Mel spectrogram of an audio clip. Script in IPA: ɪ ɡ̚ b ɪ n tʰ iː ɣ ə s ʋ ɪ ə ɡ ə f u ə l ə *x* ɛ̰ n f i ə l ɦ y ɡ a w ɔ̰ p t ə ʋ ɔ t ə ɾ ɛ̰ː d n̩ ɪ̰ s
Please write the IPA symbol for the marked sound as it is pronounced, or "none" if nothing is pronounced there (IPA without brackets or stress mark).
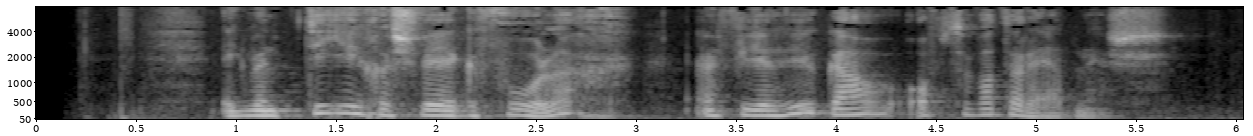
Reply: x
